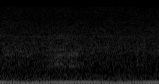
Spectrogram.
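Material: Nothing is struck.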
